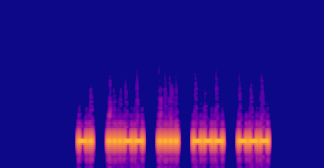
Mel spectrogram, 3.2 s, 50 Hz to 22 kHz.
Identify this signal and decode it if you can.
Morse code, heard as a keyed tone, about 42 wpm, spaced as for 31 wpm, 700 Hz. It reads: N3HOO
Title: USA Call Signs - 5 Characters - 2x Character Spacing - 45wpm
